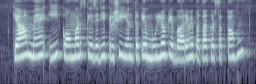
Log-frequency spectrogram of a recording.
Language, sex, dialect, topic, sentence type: Hindi, female, Marwari Dhudhari, agriculture, question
